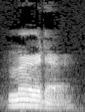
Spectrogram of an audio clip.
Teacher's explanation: in stressing the mer part of it, you might also raise the position of the tongue slightly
